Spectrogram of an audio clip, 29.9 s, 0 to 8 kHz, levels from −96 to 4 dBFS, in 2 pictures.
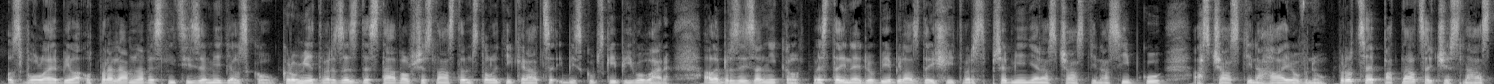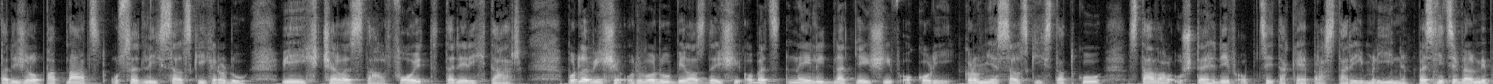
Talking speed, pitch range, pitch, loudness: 150 wpm, 85-105 Hz, 95 Hz, -19 LUFS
